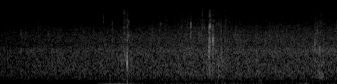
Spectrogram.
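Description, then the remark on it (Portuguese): Steady, soft rain hisses evenly throughout at night, with a few sharper drips ticking out now and then. No voices are heard. “Veio depressa por causa da chuva.”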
